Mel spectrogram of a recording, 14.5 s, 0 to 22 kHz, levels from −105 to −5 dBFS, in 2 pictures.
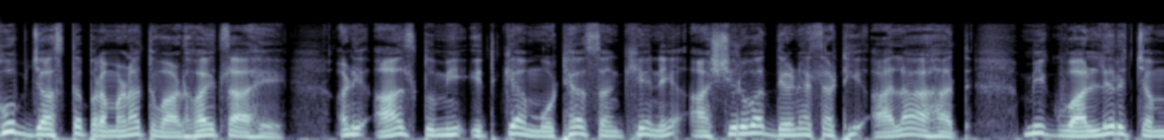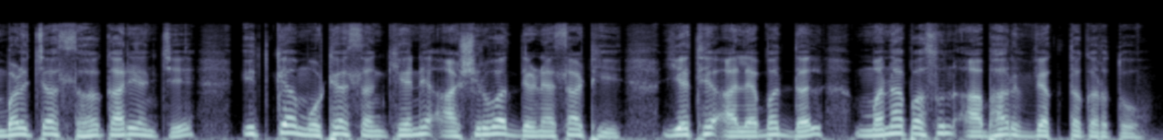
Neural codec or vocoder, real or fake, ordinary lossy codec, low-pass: none; real; none; 10.8 kHz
